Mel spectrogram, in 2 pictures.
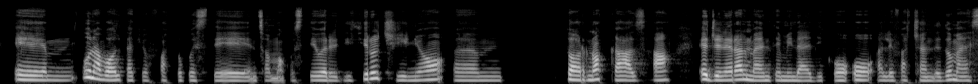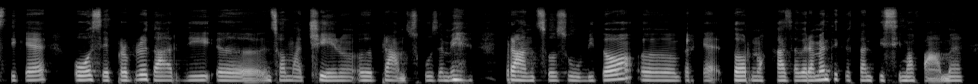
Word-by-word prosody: Ehm, 200 -3 +3
una 320 -6 +8
volta 200 -2 +3
che 185 0 -15
ho - - -12
fatto 180 +1 -11
queste, 185 0 -7
insomma, 180 +1 -2
queste 185 +2 -7
ore 185 -2 +2
di 185 +1 -12
tirocinio, 215 -3 +1
ehm, 185 0 -4 0.6
torno 210 -1 +6
a 230 - +1
casa 200 0 +2 0.3
e 235 - +7
generalmente 195 -2 +3
mi 185 0 0
dedico 175 +1 -3
o 195 +2 +2
alle 185 0 -4
faccende 180 -1 -5
domestiche 190 0 -2 0.3
o, 200 +1 +4
se 205 -3 0
è - - -3
proprio 195 +5 0
tardi, 190 0 -3
uhm, 180 - -1
insomma 190 -2 -4
ceno 180 -1 -2
uhm, 185 -1 -2
pranz 95 - -4
scusami, 190 +1 -1 0.3
pranzo 185 -3 +1
subito, 185 +6 +1
uhm, 185 -2 -1
perché 185 0 -10
torno 190 -1 +2
a 185 - -10
casa 185 -1 -3
veramente 205 +5 +2
che 195 - -14
ho 185 - -14
tantissima 185 -1 -3
fame. 90 +1 -3
190 Hz, 145 wpm, -22 LUFS, 185-200 Hz, 0.6 s, una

